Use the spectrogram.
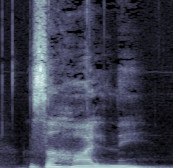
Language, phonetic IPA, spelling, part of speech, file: Ukrainian, [zɐˈɦalʲnei̯], загальний, adjective, Uk-загальний.ogg
- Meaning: universal, general, common, overall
